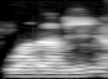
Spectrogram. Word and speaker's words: Guarani: It's like Guarani. I'm not pronouncing that right. Yeah, you are.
